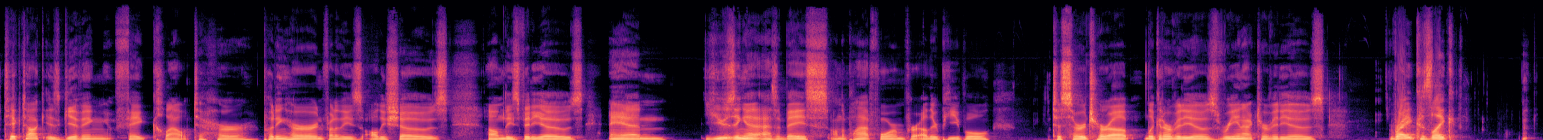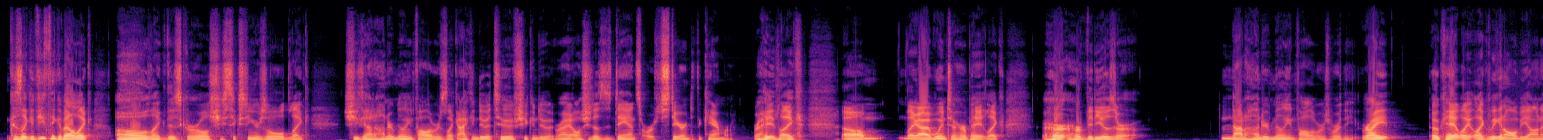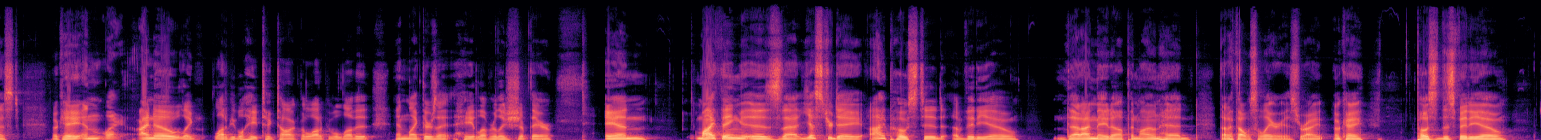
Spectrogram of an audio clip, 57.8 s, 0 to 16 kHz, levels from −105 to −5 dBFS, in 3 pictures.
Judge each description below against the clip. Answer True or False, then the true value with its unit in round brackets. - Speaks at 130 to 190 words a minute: True (180 wpm)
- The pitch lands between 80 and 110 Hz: True (100 Hz)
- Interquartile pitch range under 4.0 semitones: True (3.0 semitones)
